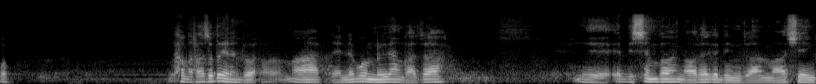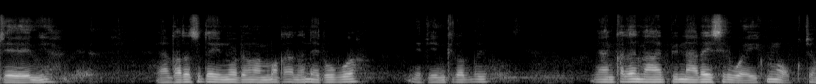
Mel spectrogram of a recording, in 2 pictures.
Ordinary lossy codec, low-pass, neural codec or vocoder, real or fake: none; 10.8 kHz; codec, 16 kHz in and 24 kHz out, 0.8 kbps, FocalCodec, streaming, 65536 codes; fake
